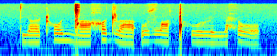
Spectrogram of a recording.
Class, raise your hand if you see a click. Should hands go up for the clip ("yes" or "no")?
yes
